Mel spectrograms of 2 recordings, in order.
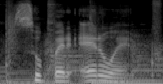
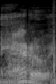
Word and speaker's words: superhéroe: Superhéroe. – Superhéroe. – Héroe.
